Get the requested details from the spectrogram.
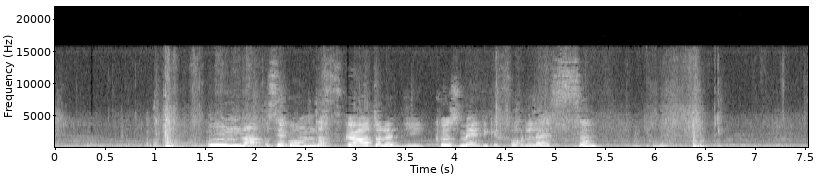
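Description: A cardboard box thumps and rustles as it is handled.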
